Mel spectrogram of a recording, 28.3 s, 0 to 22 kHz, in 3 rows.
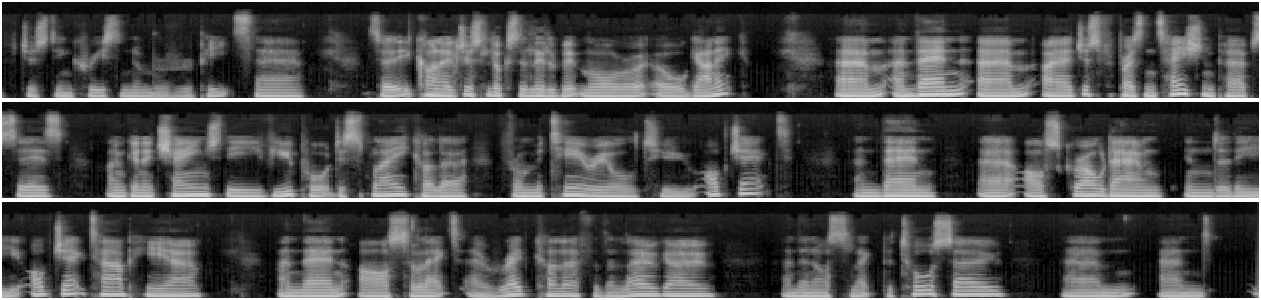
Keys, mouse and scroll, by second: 0.1-2.0 drag, 8.4-15.2 drag, 21.3 click, 24.1 click.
